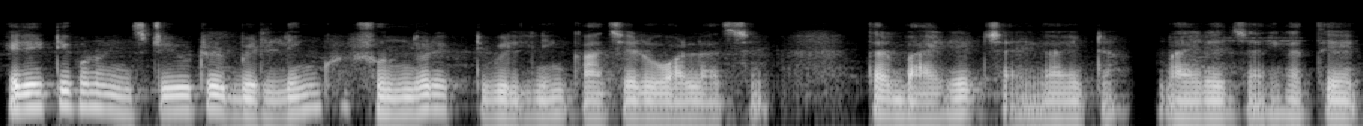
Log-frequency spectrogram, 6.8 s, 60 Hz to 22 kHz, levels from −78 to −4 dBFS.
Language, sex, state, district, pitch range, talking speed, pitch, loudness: Bengali, male, Odisha, Khordha, 95-125 Hz, 160 wpm, 105 Hz, -21 LUFS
